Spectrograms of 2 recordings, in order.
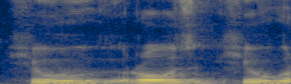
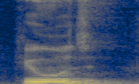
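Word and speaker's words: Hugh: वैसे तो ये प्रोनाउंस किया जाता है ह्यूग, बट आपको उसको ऐसे सोचना है कि ह्यूज।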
